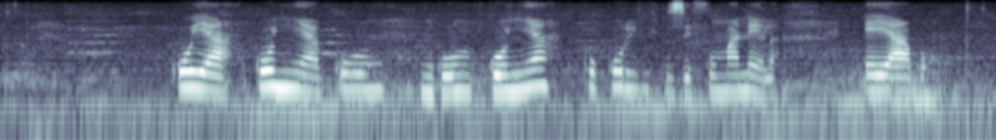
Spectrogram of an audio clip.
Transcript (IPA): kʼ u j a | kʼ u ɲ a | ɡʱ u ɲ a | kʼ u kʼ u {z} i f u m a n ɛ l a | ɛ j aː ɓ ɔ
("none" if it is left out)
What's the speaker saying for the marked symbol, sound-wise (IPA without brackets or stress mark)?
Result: z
